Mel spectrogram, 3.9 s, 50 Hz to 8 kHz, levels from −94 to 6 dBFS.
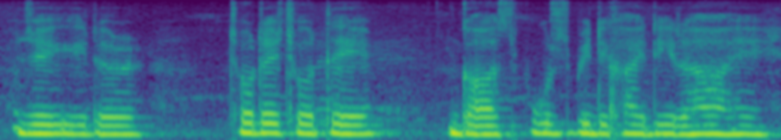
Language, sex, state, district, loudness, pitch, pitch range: Hindi, female, Arunachal Pradesh, Lower Dibang Valley, -13 LUFS, 190 Hz, 180-200 Hz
